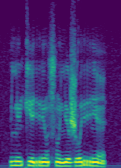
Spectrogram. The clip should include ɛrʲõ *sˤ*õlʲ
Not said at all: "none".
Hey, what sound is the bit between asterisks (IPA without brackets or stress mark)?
s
